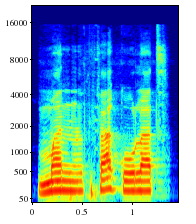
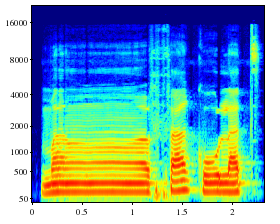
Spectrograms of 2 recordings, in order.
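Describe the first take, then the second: First: The n before th is pronounced clearly. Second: The n is hidden with a nasal hum. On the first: The speaker calls it wrong. "bukan mansakulat. Nah, bukan seperti itu" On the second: The speaker calls it right. "dibaca samar disertai dengan dengung"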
